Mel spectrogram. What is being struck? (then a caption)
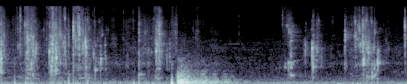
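Plastic bottle with water. A hollow clear plastic sports bottle with a gray cap, partly filled with water, is held up and tilted back and forth so the water sloshes inside. Soft drippy gurgles and light splashes come throughout, with one heavier, low-pitched slosh midway that fades over a moment before the quieter trickling resumes.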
